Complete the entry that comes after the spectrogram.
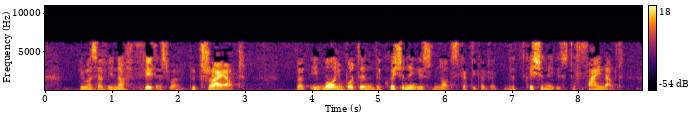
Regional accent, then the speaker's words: Malaysia; So I was brought up in the Malaysia, British education.

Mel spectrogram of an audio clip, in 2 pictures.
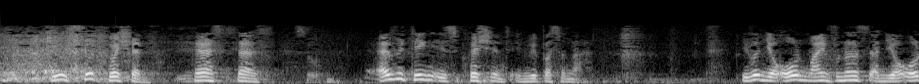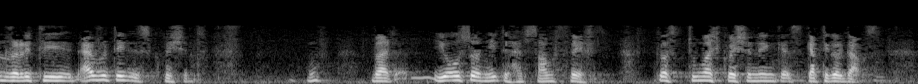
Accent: Malaysia; So I was brought up in the Malaysia, British education.

